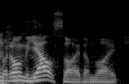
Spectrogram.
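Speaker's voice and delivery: ordinary talk, nothing marked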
